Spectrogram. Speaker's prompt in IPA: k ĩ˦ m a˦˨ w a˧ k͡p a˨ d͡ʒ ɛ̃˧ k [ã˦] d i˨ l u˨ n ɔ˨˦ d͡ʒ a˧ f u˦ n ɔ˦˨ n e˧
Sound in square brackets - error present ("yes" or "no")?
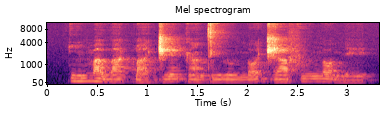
yes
